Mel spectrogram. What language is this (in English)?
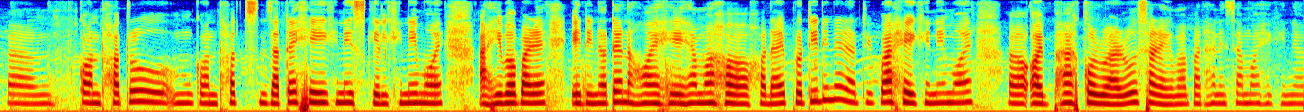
Assamese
